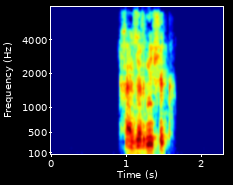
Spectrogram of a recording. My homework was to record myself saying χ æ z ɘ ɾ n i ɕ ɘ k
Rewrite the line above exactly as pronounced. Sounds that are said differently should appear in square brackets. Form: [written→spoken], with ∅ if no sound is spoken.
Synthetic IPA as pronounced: χ æ z ɘ ɾ n i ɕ ɘ k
